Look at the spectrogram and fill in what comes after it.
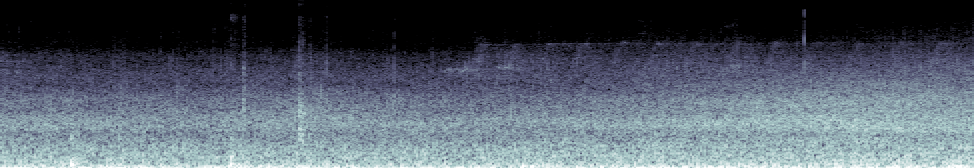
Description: The noise of a park. There is no code.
